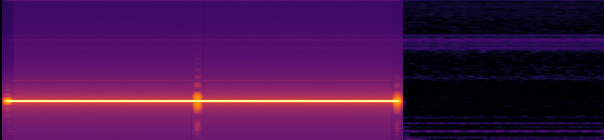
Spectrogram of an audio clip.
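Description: A steady high test tone sounds, then stops abruptly.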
